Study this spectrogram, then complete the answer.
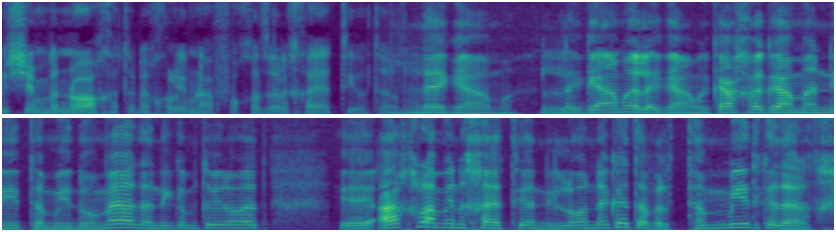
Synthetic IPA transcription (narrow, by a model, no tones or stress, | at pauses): iʃimbenoaχatemjeχolimleafo̞χelzeleχajatijoteleɡamʁeleɡamʁe̞le̞ɡamʁekaχaɡamanitamido̞meʁetaniɡamtamid̪o̞eet̪ | ʔaχleaminχajat̪ianilo̞ne̞ɡet̪avaltamid̪ke̞d̪ajlaːt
